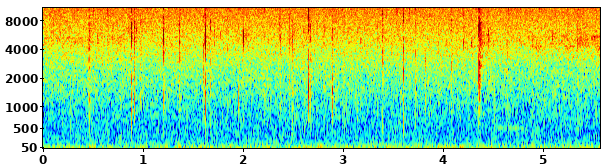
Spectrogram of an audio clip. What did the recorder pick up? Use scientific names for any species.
Zenaida macroura, Seiurus aurocapilla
